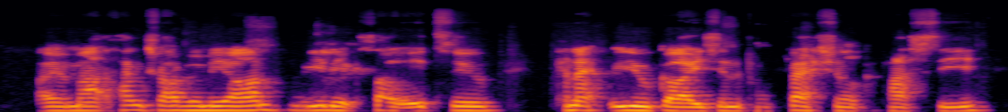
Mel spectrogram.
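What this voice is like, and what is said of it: Newport accent. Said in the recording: “great to hear that Newport accent”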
